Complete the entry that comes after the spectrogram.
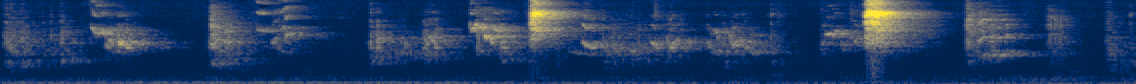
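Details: Budgerigar mating-season chatter meant to spur breeding; a soft run of warbled chirps and squeaks with two loud shrill squawks, the last near the end, over a low steady hum.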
